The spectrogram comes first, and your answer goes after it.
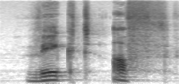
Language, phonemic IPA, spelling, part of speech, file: Dutch, /ˈwekt ˈɑf/, weekt af, verb, Nl-weekt af.ogg
- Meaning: second-person (gij) singular past indicative of afwijken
